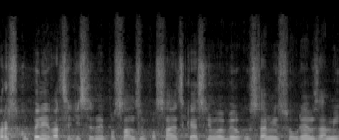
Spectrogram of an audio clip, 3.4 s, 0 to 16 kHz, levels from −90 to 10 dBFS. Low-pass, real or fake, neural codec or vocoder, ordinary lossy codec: 14.4 kHz; real; none; MP3, 96 kbps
